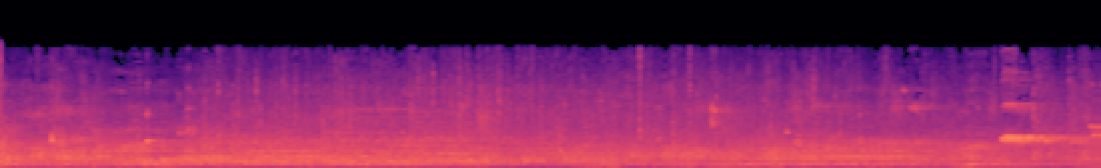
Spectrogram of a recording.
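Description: A basketball bouncing on a hardwood gym floor under a constant din of crowd voices and shouting. There is a brief steady high tone shortly before the end.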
